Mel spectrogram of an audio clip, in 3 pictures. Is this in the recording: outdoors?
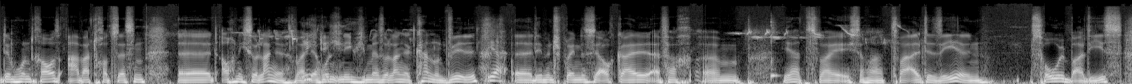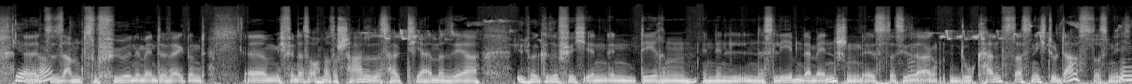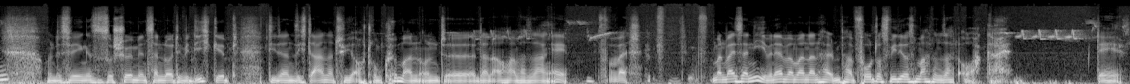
yes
